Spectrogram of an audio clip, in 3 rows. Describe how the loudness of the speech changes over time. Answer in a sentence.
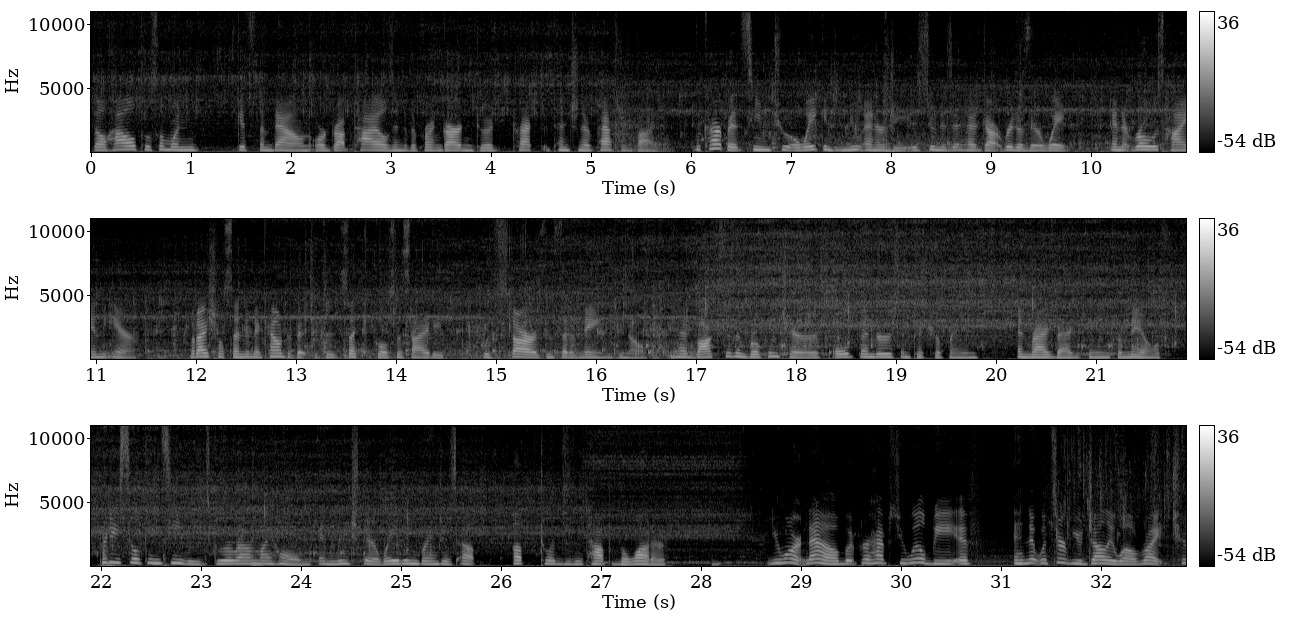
The loudness of the speech stays about the same.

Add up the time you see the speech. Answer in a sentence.
You can hear the speech for 33 seconds altogether.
